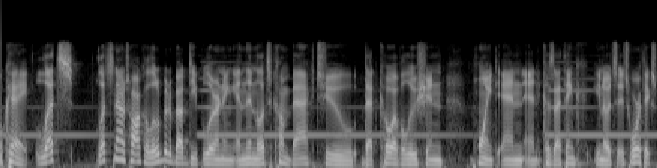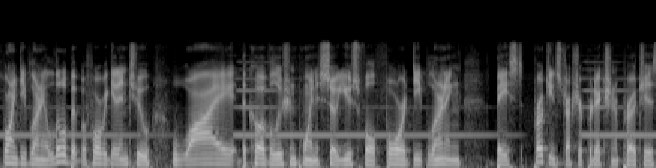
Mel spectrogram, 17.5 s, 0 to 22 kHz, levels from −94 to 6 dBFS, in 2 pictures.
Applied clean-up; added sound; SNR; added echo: none; Wind instrument, woodwind instrument; 19 dB; none.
